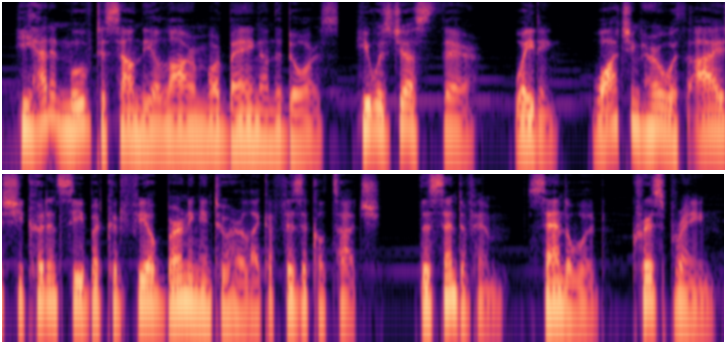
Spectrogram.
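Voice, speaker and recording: A man narrating a romance story in a slow, dramatic, lingering delivery. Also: fairly low pitch, a little mellow, no echo.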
